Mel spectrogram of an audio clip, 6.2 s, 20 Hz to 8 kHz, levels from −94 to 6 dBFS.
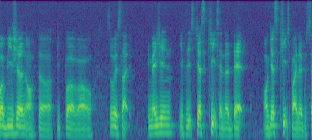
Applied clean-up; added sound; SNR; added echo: none; none; none; none.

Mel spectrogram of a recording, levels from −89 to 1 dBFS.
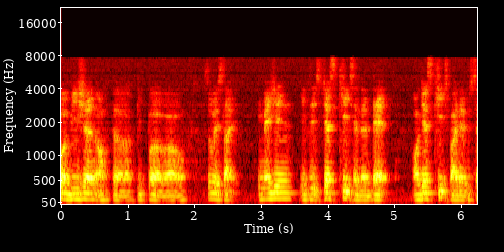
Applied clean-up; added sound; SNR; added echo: none; none; none; reverberation time 0.2 s.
